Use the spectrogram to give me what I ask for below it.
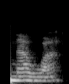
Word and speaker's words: Nahua: Balderas s'intitulent Agentivité et pratiques socioculturelles des enfants Nahua en situation de handicap dans la région sud de la Huasteca Potosina au Mexique. Est-ce que je prononce bien? Nahua.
